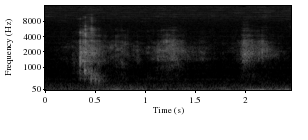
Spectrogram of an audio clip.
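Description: A person drinking water from a bottle: a short, sudden sip or swallow sound about a third of a second in, followed by soft breathy noise, all faint.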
